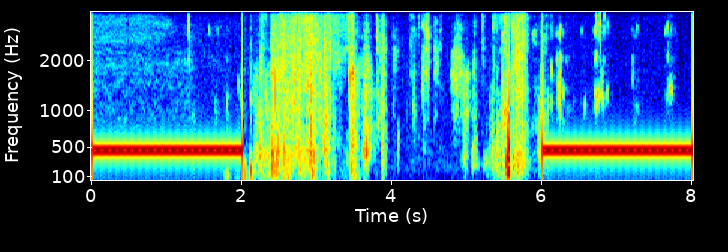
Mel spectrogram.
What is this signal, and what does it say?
Ringback tone (North America), 440 + 480 Hz.
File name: CENTRAL MAERSK / out luis.herrera - .26818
